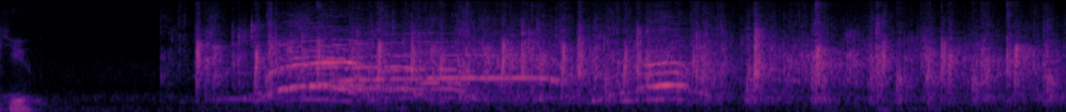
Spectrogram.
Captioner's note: audience applauds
